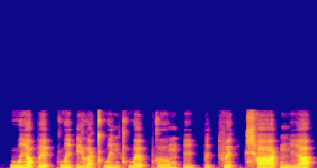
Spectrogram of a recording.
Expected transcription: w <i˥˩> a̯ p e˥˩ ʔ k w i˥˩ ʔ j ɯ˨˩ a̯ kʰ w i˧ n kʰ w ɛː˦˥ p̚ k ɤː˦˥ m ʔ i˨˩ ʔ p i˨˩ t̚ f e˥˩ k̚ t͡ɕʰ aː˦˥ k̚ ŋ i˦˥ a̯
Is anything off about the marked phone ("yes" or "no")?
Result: no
